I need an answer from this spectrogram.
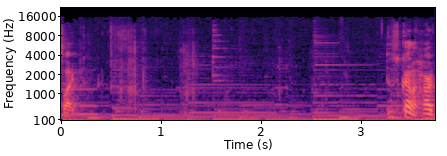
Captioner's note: crunches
